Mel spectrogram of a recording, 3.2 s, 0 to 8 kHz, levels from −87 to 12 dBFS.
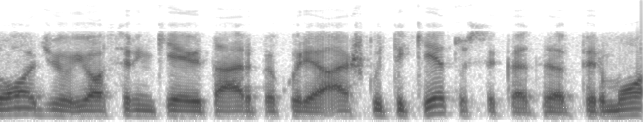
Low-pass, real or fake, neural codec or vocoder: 7.2 kHz; real; none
